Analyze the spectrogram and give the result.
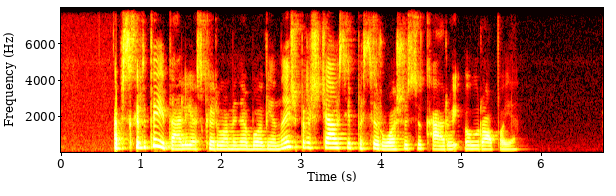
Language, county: Lithuanian, Vilnius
